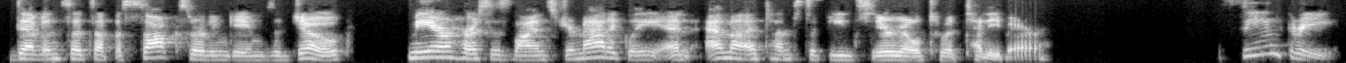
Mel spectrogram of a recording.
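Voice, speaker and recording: A woman's voice: lowish voice, slightly rough, dry recording, low-quality recording. A woman reading scripted narration and stage directions as the narrator of an audio play.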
